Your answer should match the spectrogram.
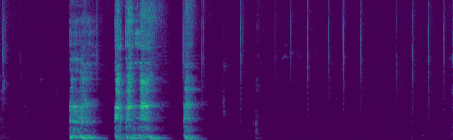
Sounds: Throat clearing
